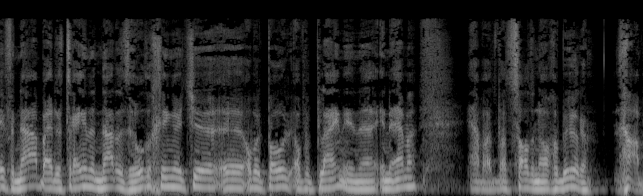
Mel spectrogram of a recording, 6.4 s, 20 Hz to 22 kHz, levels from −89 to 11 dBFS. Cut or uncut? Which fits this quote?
uncut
